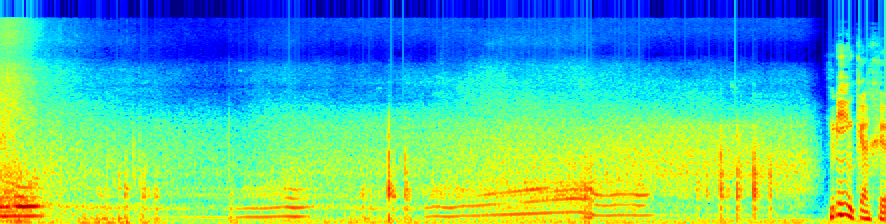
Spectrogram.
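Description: A car exhaust pops and crackles as the car shifts gears and drives away.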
